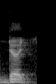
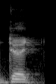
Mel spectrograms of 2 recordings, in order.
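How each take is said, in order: Both takes have the same delivery.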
